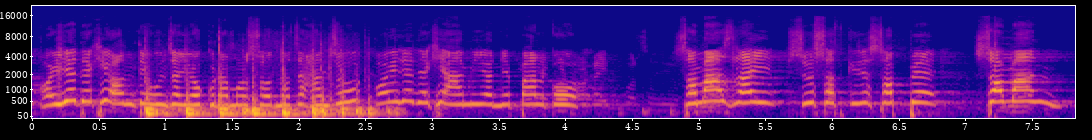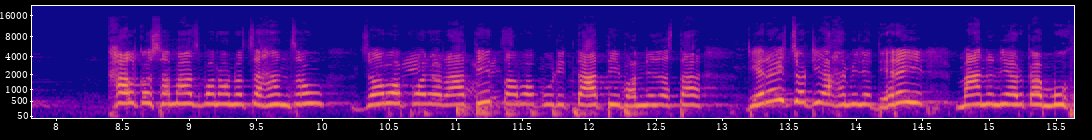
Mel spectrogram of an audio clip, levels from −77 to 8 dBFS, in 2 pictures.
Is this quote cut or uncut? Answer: cut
